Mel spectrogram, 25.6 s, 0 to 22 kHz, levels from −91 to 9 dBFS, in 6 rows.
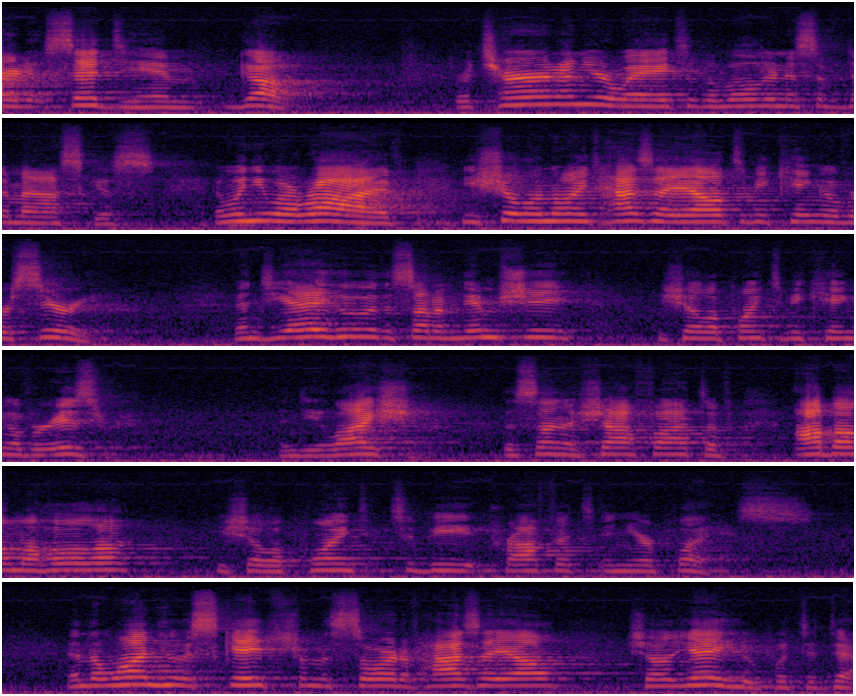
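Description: Nothing stood out as a technical problem on listening.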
